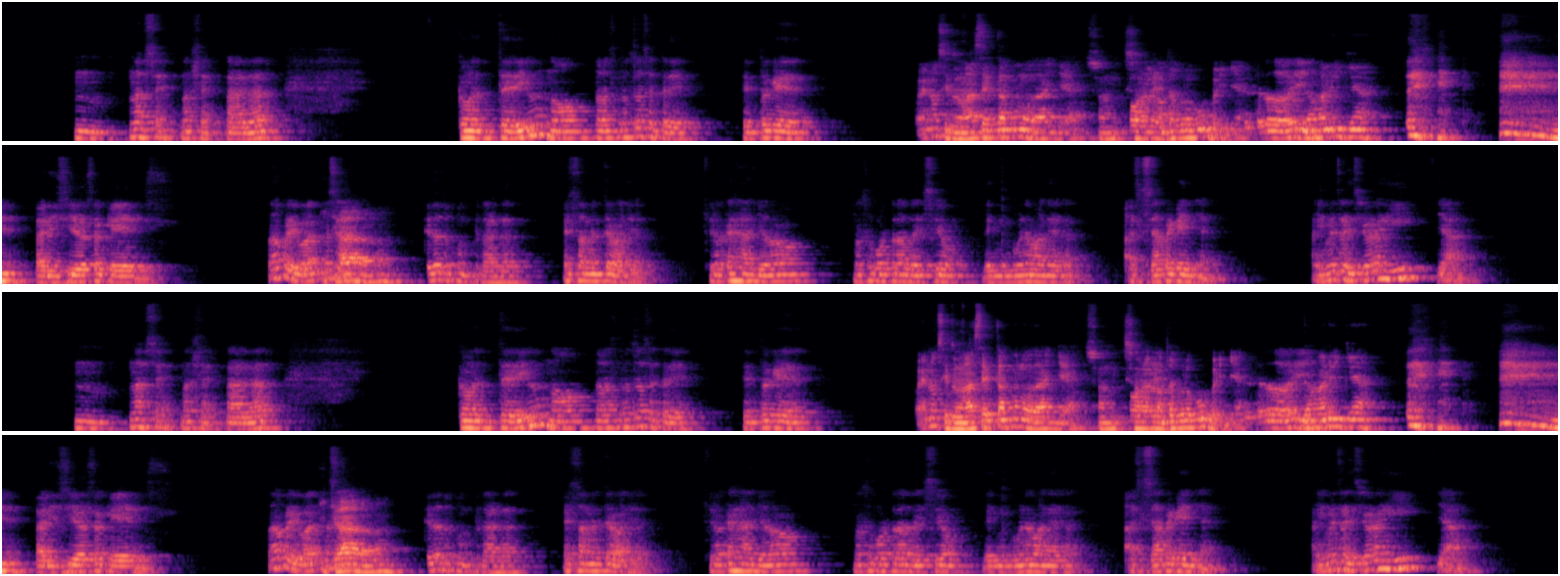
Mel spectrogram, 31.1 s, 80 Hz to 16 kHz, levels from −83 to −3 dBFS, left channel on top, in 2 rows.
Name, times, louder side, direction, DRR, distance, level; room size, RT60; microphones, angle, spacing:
voice 1, 0.7-3.4 4.6-6.9 7.4-8.0 11.3-11.6 12.6-13.2 14.0-14.5 15.0-17.1 18.2-19.1 19.8-20.7 21.2-22.0 22.6-23.5 24.1-26.3 26.8-27.7 28.7-30.2, left 1 dB, 15° left, -2 dB, 0.5 m, -28 dB
voice 2, 9.1-12.5 12.9-13.7 18.7-19.5, right 2 dB, 85° right, 3 dB, 0.5 m, -25 dB
2.7 x 2.6 x 2.5 m, 0.64 s
head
